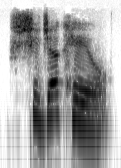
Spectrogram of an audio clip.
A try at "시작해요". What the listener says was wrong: Yeah, 시작해요.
